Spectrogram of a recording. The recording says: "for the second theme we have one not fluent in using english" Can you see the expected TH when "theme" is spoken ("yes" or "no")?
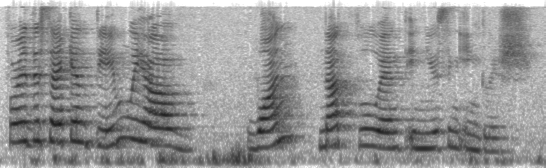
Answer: no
